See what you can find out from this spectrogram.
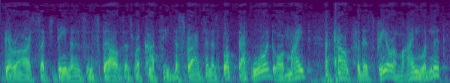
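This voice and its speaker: An actor playing a frightened, agitated novelist in an old-time radio drama, halting, repeating himself and stammering. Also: male voice, fairly low pitch, close to an everyday voice. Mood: insistent, anxious. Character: frightened, haunted male novelist, agitated and defensive. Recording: noisy, muffled phone-like old radio recording.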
